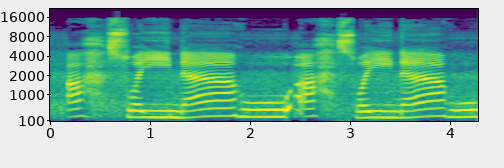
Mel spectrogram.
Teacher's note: حمزہ کو ہا کے اندر داخل کرتے ہوئے وسط حلق سے ادا کریں گے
